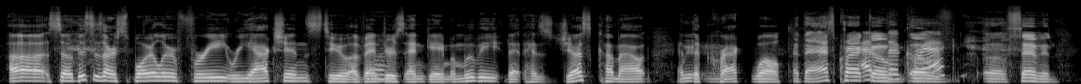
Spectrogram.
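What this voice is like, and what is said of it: Sick-sounding voice. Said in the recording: “Are you sick? ... I'm sick. ... If my voice is a little bit different, it's because”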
